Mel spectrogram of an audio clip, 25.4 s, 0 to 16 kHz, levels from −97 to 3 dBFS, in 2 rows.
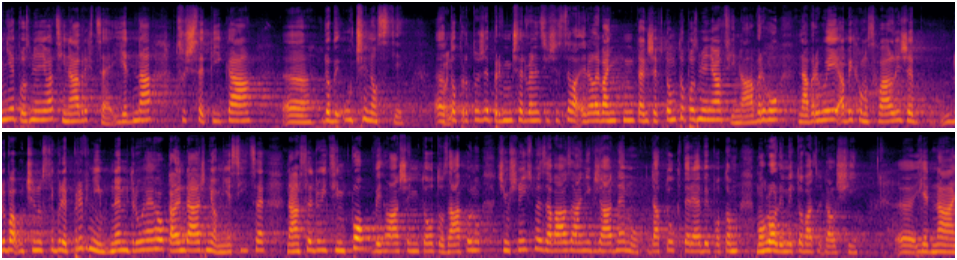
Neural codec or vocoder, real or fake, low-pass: none; real; 14.4 kHz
